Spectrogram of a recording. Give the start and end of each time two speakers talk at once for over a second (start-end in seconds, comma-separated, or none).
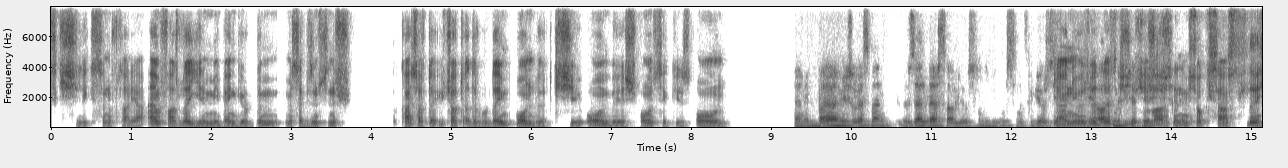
12.5-14.2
